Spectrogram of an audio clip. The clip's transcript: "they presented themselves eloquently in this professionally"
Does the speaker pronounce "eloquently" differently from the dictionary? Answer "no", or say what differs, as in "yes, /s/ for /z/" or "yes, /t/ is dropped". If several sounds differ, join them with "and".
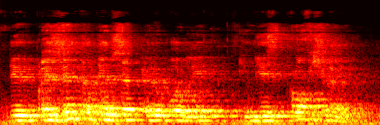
yes, /n/ is dropped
